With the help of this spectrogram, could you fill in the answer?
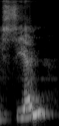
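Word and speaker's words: cien: there are two ways to read your 100 it's gonna be cn okay that's the first one if if it's just 100 it's cn it's spelled c i e n c n okay now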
